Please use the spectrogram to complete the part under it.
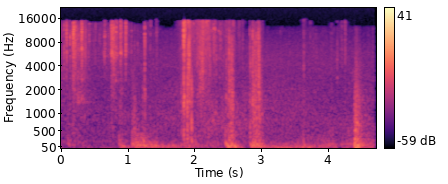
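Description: Heavy footsteps thud on wooden boards.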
